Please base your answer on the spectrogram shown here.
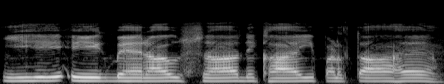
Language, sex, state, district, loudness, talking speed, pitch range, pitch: Hindi, male, Madhya Pradesh, Bhopal, -16 LUFS, 110 wpm, 150-160 Hz, 155 Hz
